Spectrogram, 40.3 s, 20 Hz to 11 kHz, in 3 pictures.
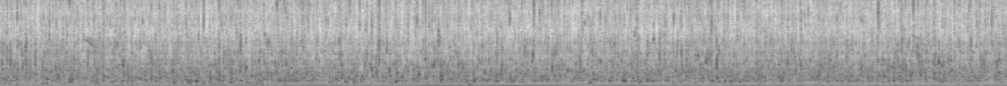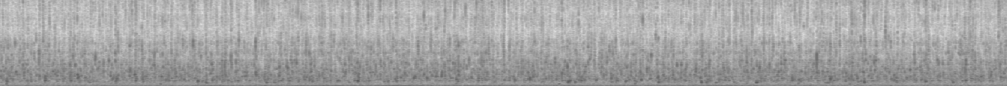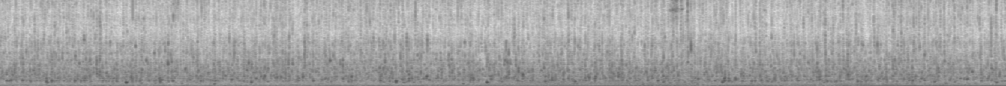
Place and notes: Paper Dome, 埔里鎮桃米里 - Flow sound
sound of the Flow
Zoom H2n MS+XY
24 March 2016, ~07:00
